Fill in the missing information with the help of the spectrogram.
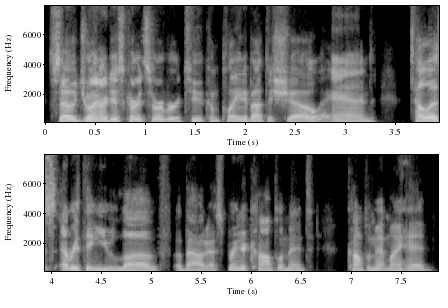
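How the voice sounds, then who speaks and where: A man's voice: mid-range voice, moderate pace, a bit bright, dry recording, clean studio sound. A middle-aged man hosting a podcast in a casual panel style. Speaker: podcast host. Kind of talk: casual panel talk with rehearsed introductions.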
